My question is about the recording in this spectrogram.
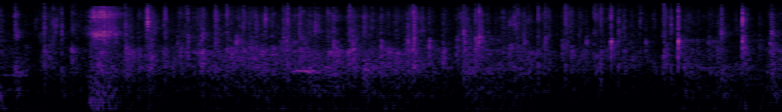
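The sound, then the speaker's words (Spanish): An audience at a Spanish-language church service applauds the Lord after a prayer, many hands clapping in a dense, continuous patter of crisp claps that holds at an even level for the full stretch, with no voices rising above it. “Un aplauso al Señor.”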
